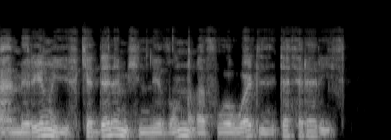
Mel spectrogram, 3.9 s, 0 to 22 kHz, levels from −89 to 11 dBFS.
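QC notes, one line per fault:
Nothing stood out on listening to this speech recording.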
